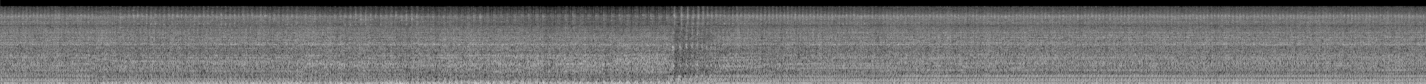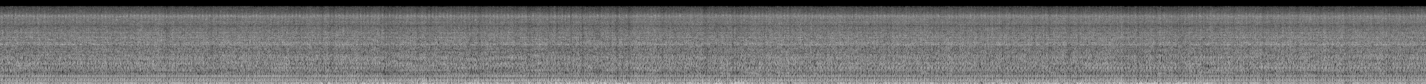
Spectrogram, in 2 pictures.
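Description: Kawasaki FB460V engine of a Scag 36-inch walk-behind mower running steadily through a custom exhaust pipe routed down to the mower deck. About seven seconds in, its note shifts and then holds even.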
